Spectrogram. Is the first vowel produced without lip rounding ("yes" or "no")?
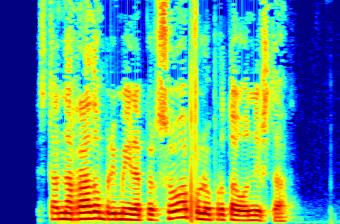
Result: yes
